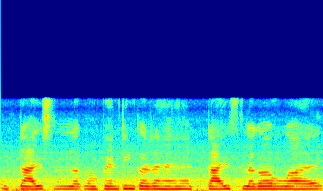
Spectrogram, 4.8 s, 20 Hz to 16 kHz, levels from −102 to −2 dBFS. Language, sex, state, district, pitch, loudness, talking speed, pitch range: Hindi, male, Bihar, Katihar, 230 Hz, -15 LUFS, 135 wpm, 225-235 Hz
